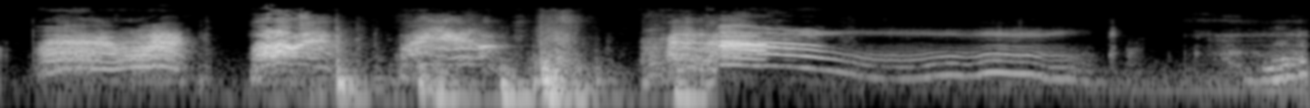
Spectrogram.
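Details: Angry cat at a veterinary clinic, several harsh, loud growling yowls followed by a long, clear, wavering howl that bends down and up, then fades, in a small indoor room.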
